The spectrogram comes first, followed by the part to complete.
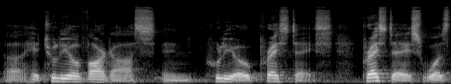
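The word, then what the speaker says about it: Getúlio Vargas: At the same time, a new presidential race was looming between, I believe it's pronounced, Getulio Vargas and Julio Prestes.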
